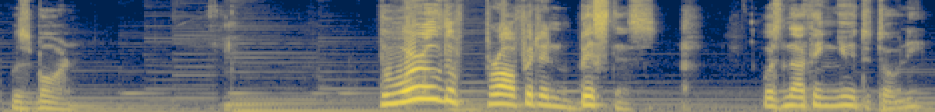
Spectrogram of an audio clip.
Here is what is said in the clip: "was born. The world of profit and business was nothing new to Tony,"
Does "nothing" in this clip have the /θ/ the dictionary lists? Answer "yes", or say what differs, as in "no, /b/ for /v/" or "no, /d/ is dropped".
yes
